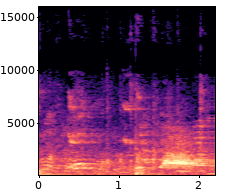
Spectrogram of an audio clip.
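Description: Basketball bouncing on a hardwood gym floor, echoing in a large hall, with voices from players and spectators; a loud shout comes near the end.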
